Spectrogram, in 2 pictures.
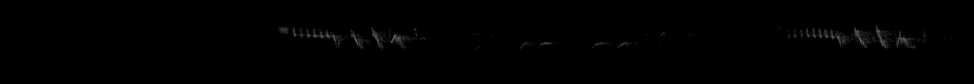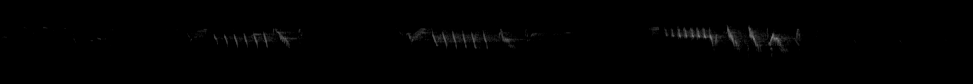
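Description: A songbird singing, about six short phrases of rapid high trills with brief pauses between them.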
